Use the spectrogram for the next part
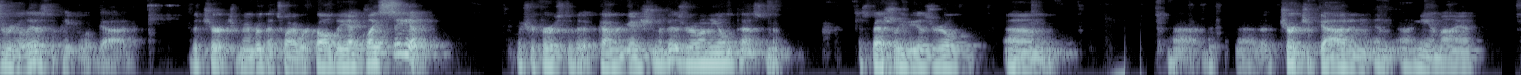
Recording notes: These podcasts are the recordings of the lectures.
